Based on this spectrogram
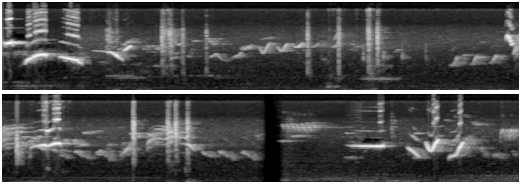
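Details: White-rumped shama song used as a lure to provoke rivals, full of varied whistles, quick stepped note runs, buzzy squawks and loud sharp phrases, with short pauses and a faint low rumble near the end.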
